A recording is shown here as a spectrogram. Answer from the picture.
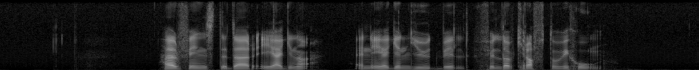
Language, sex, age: Swedish, male, 19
